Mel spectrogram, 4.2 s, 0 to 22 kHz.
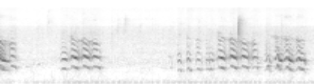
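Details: Korean brown frogs calling on a mild, spring-like January 21 in the rain, possibly while spawning; short harmonic, pulsed croaks in quick rattling bursts, three clusters with pauses between them.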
